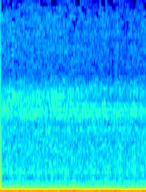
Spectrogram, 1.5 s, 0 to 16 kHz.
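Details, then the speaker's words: 2002 Ford Excursion V10 at idle near exhaust: deep rumble with uneven beat and faint pops, smooth then rough; misfire followed the swapped ignition coil from cylinder 6, failed coil. "there's this almost like a it's an uneven sound to the idle it's almost like a little pop almost sounds like a an exhaust"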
